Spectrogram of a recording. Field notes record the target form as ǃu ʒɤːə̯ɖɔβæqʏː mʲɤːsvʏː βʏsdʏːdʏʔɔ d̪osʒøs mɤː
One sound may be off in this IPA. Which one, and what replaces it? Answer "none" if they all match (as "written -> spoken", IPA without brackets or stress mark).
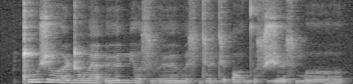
q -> ʔ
